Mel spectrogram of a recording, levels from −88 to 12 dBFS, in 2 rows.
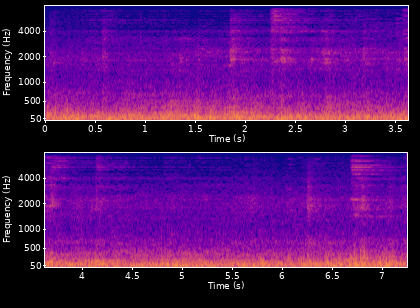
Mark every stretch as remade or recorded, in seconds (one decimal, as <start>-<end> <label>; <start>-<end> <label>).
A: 0.0-0.4 recorded; 0.4-3.2 remade; 3.2-3.7 recorded; 3.7-5.5 remade; 5.5-7.3 recorded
